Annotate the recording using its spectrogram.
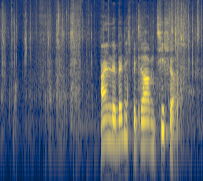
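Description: Plastic wrapping crinkles under hands.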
